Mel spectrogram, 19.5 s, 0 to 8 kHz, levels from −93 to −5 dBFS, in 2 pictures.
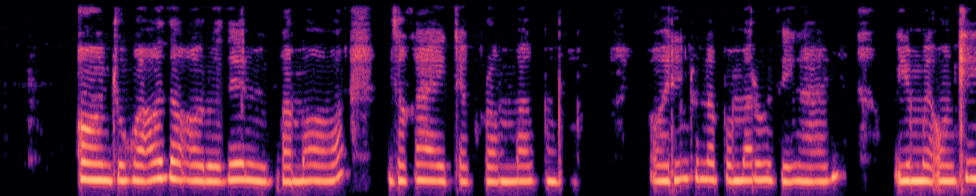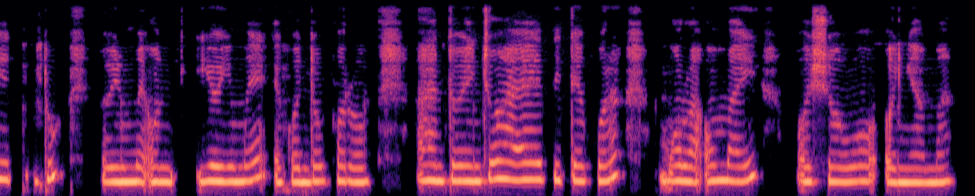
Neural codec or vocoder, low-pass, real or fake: none; 7.2 kHz; real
